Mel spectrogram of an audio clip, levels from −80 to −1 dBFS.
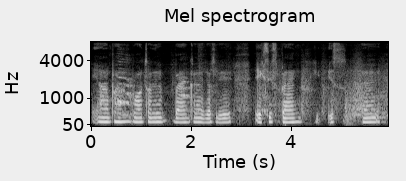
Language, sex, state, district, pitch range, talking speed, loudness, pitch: Hindi, male, Uttar Pradesh, Jyotiba Phule Nagar, 145-155 Hz, 110 wpm, -17 LUFS, 150 Hz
